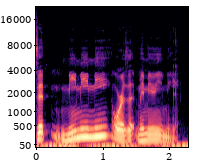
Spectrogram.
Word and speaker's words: Mimimi: And if I just butchered that pronunciation, is it Mimimi or is it Mimimi?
